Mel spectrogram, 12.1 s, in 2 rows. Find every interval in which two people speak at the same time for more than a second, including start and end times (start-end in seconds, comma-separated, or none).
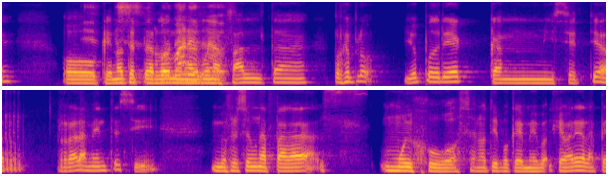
0.8-2.4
